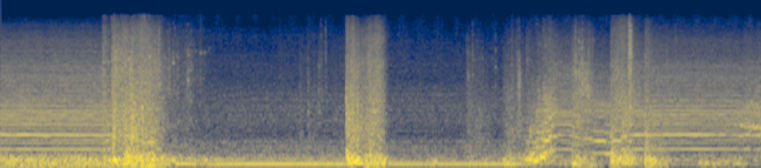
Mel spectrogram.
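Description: A car crashes and tumbles with loud metal bangs.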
